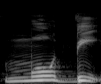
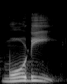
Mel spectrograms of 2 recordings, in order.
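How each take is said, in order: First: The d is a softer, non-English d sound. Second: The d sounds like a hard English d. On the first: The speaker calls it right. "It's Modi" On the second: The speaker calls it wrong. "not Modi"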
